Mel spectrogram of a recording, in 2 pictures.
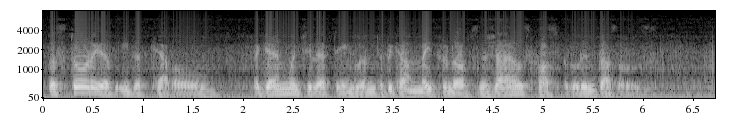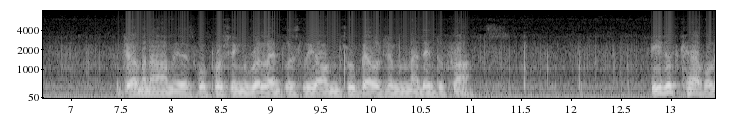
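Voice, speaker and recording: Grave low-voiced vintage radio narrator, male. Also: expressive, moderate pace. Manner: grave, theatrical, formal. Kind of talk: dramatic 1930s-40s radio narration. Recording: noisy narrow-band old radio recording.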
